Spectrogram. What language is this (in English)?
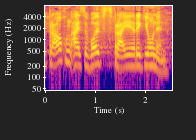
German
